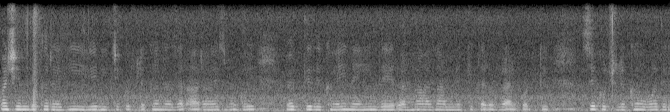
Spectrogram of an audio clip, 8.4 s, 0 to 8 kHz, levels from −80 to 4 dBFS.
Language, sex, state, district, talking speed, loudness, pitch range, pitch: Hindi, female, Bihar, Bhagalpur, 235 wpm, -19 LUFS, 200-215 Hz, 205 Hz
